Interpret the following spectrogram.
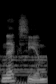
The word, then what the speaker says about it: NXIVM: Nxivm, pronounced Nexium, began in 1998 as Executive Success Programs, a self-improvement company based in Albany, New York.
